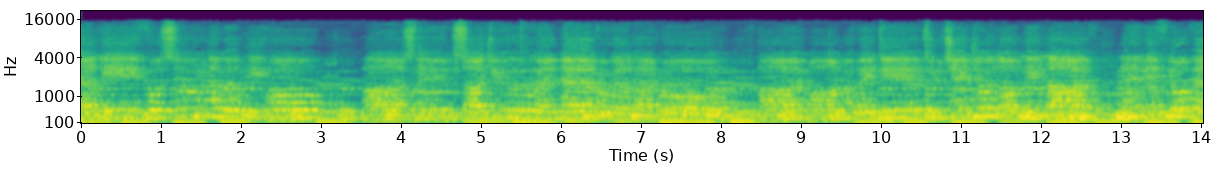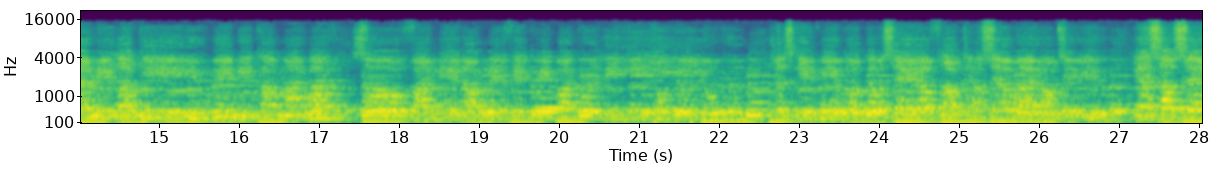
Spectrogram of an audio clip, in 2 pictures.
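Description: Boys' choir singing in parts, holding notes that change every second or so.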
